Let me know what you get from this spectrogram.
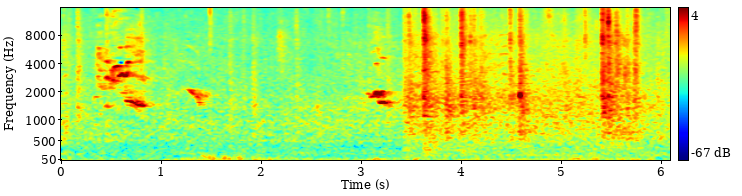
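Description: Birds calling, a few short warbling notes in the first half, then several brief rustling flaps in the second half.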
